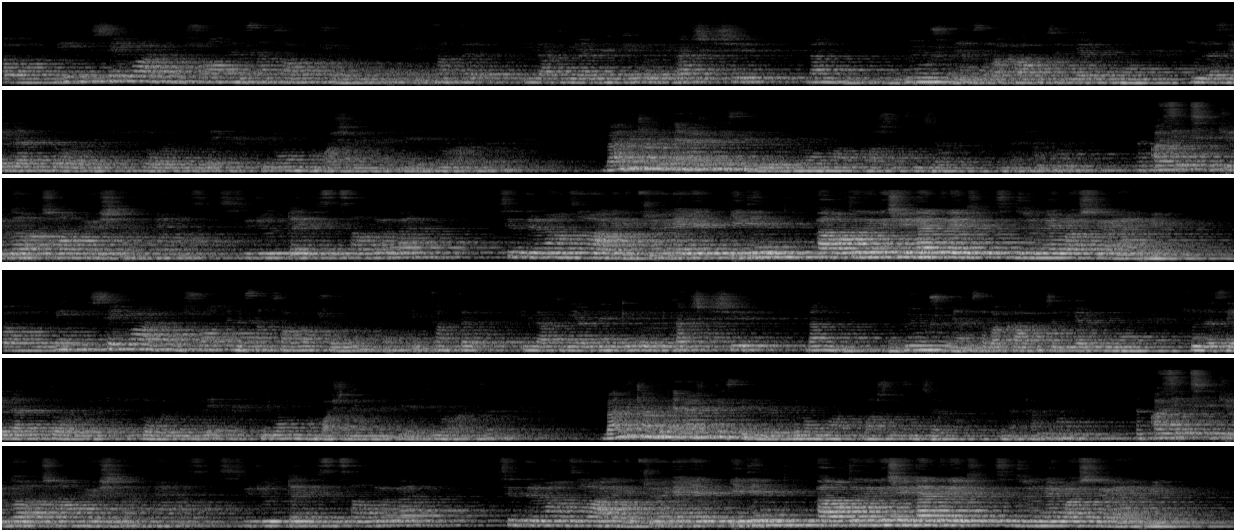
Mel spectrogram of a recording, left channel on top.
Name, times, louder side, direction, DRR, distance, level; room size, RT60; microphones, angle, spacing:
voice 1, 0.0-4.8 5.2-7.7 8.0-8.6 8.9-11.4 11.9-17.3 18.3-21.8 22.3-23.0 23.7-23.8, right 2 dB, 80° right, -6 dB, 0.3 m, -31 dB
voice 2, 23.8-26.6 27.0-28.8 29.6-32.4 32.8-36.2, equal, 5° right, -8 dB, 0.4 m, -26 dB
2.1 x 2.1 x 3.4 m, 2.9 s
head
